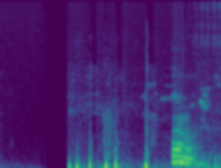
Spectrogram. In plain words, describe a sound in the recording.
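Hands tap and rub on a man's scalp close to a microphone.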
